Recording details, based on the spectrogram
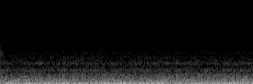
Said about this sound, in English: But I can't tell if you can hear my car or not. She's loud. Yeah, that's not even the air, that's literally just the car. Anyways, pretend you can't hear that.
